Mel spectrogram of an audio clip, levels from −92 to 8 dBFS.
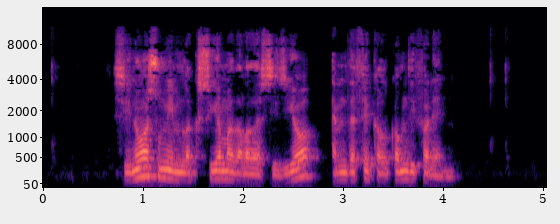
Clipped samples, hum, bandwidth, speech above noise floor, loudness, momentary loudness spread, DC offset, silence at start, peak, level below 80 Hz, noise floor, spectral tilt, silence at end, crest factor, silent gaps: under 0.1%; none; 11.5 kHz; 55 dB; -23 LUFS; 13 LU; under 0.1%; 0.7 s; -4 dBFS; -74 dBFS; -79 dBFS; -3 dB/octave; 0.95 s; 22 dB; none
